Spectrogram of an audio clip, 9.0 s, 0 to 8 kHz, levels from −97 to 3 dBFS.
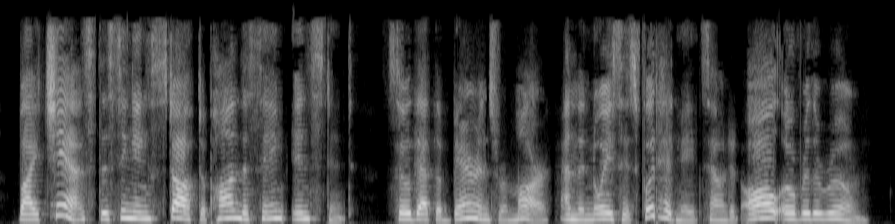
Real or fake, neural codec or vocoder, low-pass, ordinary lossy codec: real; none; 7.2 kHz; AAC, 32 kbps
